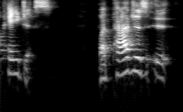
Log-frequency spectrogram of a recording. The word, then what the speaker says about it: Pages: I know it's spelled Pages.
